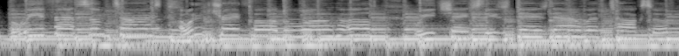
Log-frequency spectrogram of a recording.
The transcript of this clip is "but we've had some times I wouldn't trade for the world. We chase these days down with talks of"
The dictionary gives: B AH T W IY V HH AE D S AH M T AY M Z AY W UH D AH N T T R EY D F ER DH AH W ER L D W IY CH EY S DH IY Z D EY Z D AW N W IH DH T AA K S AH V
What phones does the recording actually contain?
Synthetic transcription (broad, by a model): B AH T W IY V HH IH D S AH M T AY M Z AY W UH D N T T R EY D F ER DH AH W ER L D W IY CH EY S DH IY Z D EY Z D AW N W IH DH T AA K S AH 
